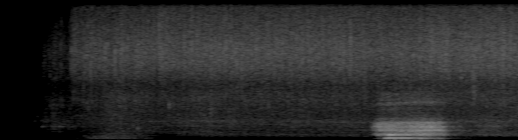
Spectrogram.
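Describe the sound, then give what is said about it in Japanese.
After a moment of quiet, a shower sprays steadily in a bath, a constant hiss of running water rinsing away urine, with a brief louder splashing surge near the end as the stream hits something. No one speaks. “とりあえず汚いからおしっこシャワーで流しちゃいますね。”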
